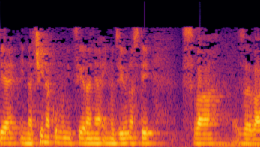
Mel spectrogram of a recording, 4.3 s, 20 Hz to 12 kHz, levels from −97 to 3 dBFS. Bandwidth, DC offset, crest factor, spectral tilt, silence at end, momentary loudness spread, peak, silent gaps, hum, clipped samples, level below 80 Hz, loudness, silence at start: 6.6 kHz; under 0.1%; 14 dB; -6.5 dB/octave; 0 s; 13 LU; 0 dBFS; none; none; under 0.1%; -40 dBFS; -14 LUFS; 0 s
